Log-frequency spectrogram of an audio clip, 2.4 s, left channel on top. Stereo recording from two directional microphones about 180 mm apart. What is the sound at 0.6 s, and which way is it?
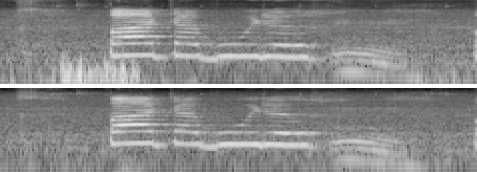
Child singing, 10° right (ahead or behind).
